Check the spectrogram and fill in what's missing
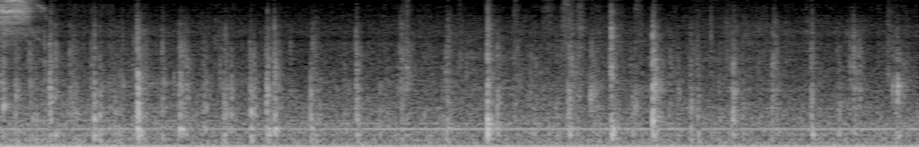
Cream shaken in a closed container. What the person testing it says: sounds like I'm shaking something around like if you put marbles in the bowl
